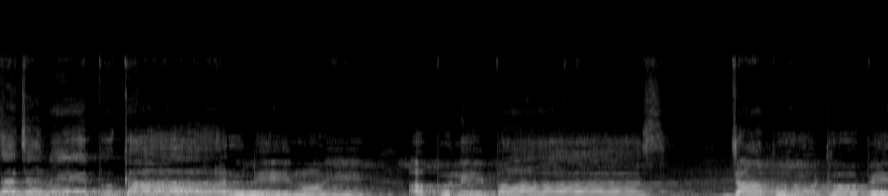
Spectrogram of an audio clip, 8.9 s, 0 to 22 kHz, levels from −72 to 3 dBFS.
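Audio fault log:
No faults to log for this clip. Nothing in the sound calls for an entry.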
